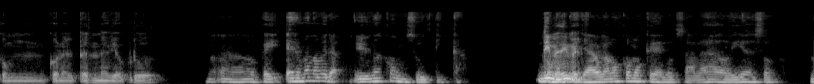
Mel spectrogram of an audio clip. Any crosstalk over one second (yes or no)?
no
